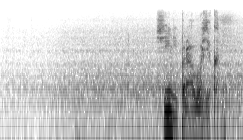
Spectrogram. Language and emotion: Russian, neutral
